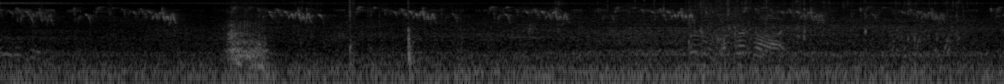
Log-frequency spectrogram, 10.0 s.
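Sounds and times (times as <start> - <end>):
birds chirping: 0.0 - 10.0
low outdoor rumble: 0.0 - 10.0.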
